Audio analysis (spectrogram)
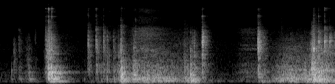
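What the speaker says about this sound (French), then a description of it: "Les tiroirs." Drawers in a Morelo Empire Liner 98 motorhome slide open and shut, several close, solid runs and thuds in quick succession with soft knocks between them, no talk over them.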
